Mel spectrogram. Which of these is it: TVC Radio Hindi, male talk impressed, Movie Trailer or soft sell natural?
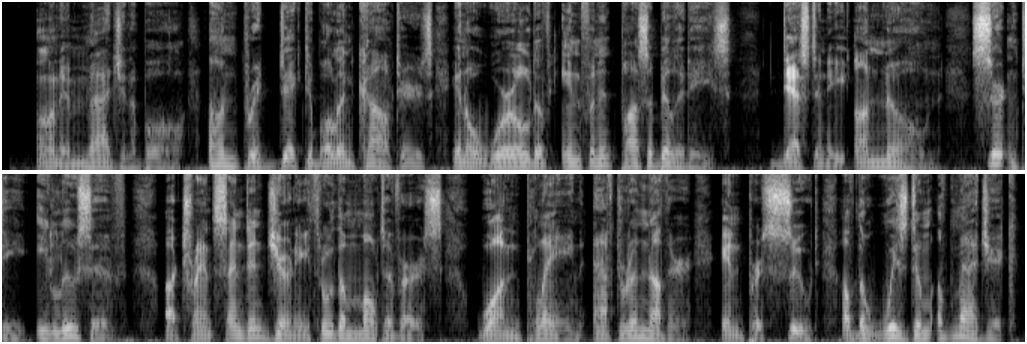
Movie Trailer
